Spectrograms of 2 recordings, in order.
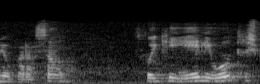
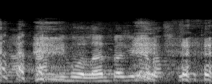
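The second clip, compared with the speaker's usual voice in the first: laughing through words; 5 semitones higher, 11 dB louder than usual. Retold or imitated. Laughing at the church invitation.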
